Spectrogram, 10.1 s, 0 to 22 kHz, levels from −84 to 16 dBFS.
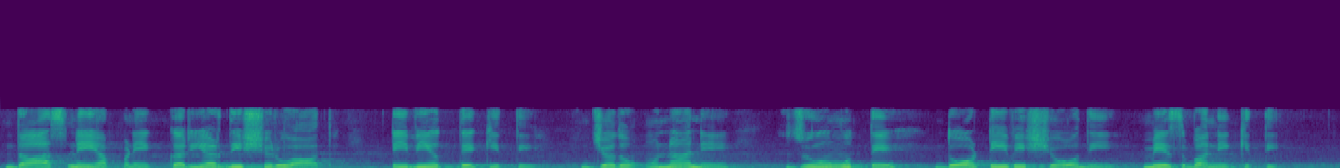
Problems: constant background noise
